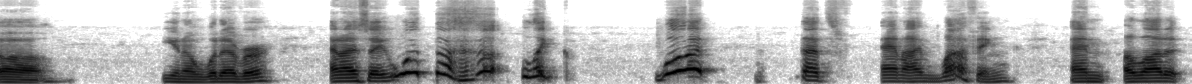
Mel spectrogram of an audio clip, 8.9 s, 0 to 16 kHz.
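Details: Aphasia after a stroke during valve surgery in a 44-year-old man, a former paramedic, now unable to use one arm; difficulty communicating; finding: aphasia.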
